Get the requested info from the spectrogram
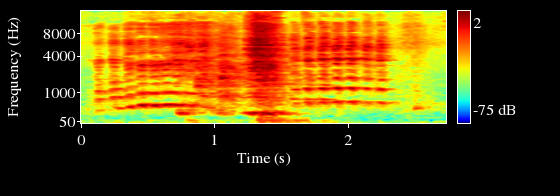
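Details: Domestic goat kept in home goat-rearing in Shirvane, Dapoli, Konkan; a wavering bleat with stacked harmonics rises and falls over about two seconds, with a louder burst midway and faint background noise.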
